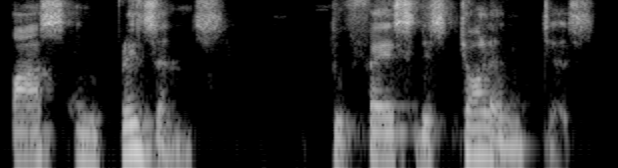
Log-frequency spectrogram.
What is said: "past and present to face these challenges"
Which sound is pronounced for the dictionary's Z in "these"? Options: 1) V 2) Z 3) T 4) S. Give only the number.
4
